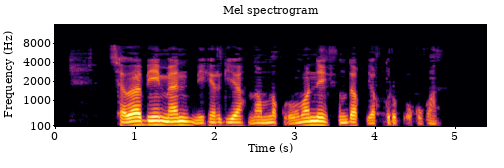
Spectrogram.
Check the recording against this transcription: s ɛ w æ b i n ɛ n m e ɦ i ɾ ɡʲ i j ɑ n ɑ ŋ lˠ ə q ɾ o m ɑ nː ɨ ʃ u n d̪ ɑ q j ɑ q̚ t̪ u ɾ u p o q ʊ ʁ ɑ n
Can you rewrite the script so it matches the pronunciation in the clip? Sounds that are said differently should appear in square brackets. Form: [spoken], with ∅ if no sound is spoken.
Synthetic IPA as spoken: s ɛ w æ b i [m] ɛ n m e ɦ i ɾ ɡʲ i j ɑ n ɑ [m] lˠ ə q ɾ o m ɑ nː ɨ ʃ u n d̪ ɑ q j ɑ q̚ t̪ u ɾ u p o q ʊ ʁ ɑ n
